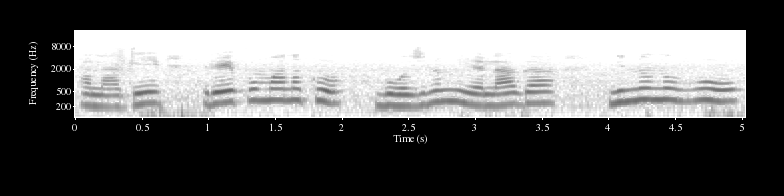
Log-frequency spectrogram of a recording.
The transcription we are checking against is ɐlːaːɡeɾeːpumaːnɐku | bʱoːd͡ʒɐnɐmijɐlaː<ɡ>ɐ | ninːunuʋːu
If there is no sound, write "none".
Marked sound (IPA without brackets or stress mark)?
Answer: ɡ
